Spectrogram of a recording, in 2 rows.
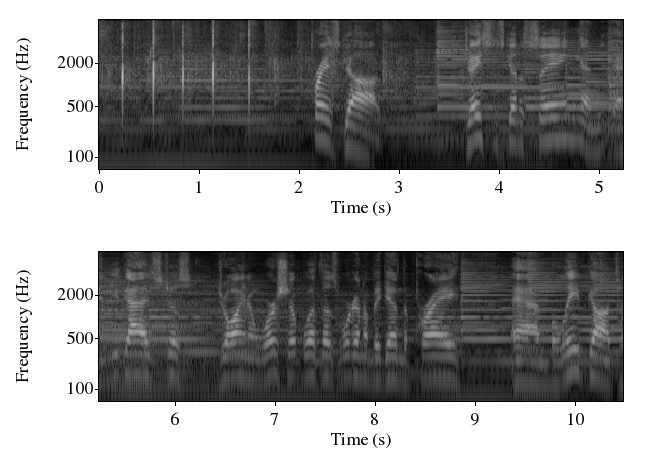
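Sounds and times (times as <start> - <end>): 
audience clapping: 0.0 - 4.4
speech: 2.2 - 3.0, 3.7 - 10.4.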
